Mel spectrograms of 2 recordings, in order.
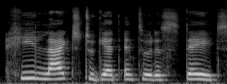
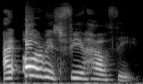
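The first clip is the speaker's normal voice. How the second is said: loud, higher, forceful hype; power incantation; 4 semitones higher, 12 dB louder than usual. Shown as a demonstration. Coach hyping herself with loud affirmations. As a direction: pump yourself up, power out. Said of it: "put your power into it".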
